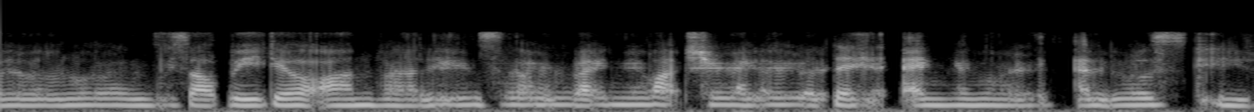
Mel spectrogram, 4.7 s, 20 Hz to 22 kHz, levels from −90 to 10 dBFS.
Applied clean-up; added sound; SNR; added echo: neural diffusion model UNIVERSE++.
